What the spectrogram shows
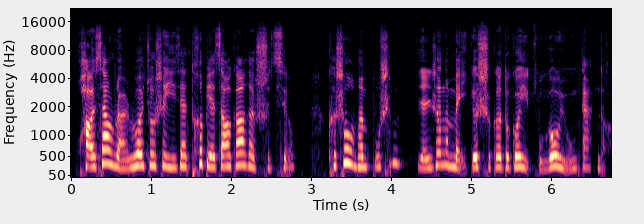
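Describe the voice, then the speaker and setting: Bright-voiced woman telling lively stories. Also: on the high side, a little fast, no room sound, studio quality. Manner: lively storytelling, acting out quoted lines. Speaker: podcast co-host. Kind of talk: casual chat.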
